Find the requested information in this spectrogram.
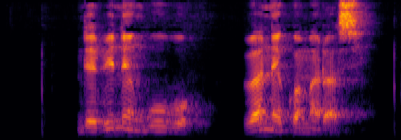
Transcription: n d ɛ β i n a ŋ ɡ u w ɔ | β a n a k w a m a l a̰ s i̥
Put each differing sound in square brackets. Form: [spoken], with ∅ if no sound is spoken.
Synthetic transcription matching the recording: n d ɛ β i n [ɛ] ŋ ɡ u [β] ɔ | β a n [ɛ] k w a m a [ɾ] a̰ s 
